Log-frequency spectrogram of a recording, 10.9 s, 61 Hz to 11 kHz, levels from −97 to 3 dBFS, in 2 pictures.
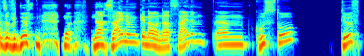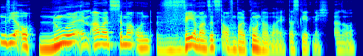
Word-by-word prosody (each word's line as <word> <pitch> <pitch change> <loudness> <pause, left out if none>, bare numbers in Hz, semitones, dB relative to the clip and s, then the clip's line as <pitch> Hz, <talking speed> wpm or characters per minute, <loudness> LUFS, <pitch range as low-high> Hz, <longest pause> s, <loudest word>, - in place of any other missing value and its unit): Also, 165 -1 +5
wir 155 - +6
dürften 195 -2 +4 0.3
nur 160 -3 +2 0.3
nach 170 +3 +4
seinem 225 +7 +3
genau, 170 -6 +3
nach 135 +1 +1
seinem, 215 +12 -3
ähm, 180 +1 -1
Gusto 220 - 0 0.6
dürften 215 +3 +2
wir 215 +1 +1
auch 150 -1 -1
nur 160 - +3
im 160 -1 -9
Arbeitszimmer 185 +1 -3
und 130 -1 -7
wehe, 110 +10 -1
man 130 -3 -2
sitzt 135 0 -6
aufm 115 -1 -7
Balkon 115 +2 -2
dabei. 100 -3 -10
Das - - -12
geht - - -11
nicht. - - -20
Also 105 +1 -15
170 Hz, 155 wpm, -23 LUFS, 135-190 Hz, 0.6 s, wir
